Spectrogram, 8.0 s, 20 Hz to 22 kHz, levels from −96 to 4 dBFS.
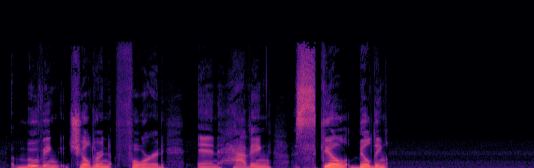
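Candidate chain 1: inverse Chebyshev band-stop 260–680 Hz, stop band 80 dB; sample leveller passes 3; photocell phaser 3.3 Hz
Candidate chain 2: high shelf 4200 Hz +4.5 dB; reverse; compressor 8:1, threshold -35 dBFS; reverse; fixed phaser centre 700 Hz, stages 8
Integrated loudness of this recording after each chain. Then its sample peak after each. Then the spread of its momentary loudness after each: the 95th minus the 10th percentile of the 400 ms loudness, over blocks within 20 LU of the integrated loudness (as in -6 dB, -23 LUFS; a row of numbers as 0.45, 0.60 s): -36.5, -44.0 LUFS; -20.0, -28.0 dBFS; 23, 11 LU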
